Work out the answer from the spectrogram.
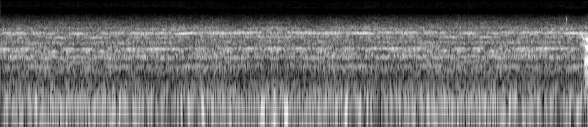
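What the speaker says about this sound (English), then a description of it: "I'm just flying around the Vietnam War aircraft" A Vietnam War-era aircraft flies in a Roblox game, giving a steady, even engine drone that holds at moderate loudness throughout, with a brief sharp sound at the very end.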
